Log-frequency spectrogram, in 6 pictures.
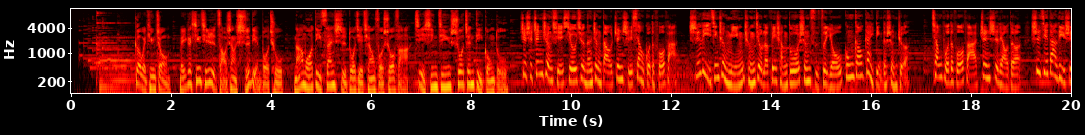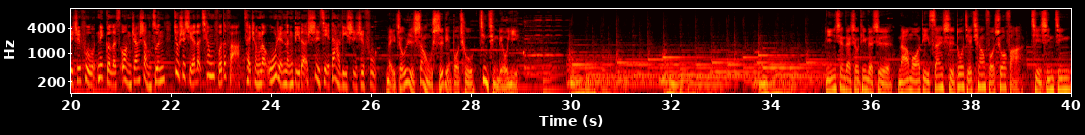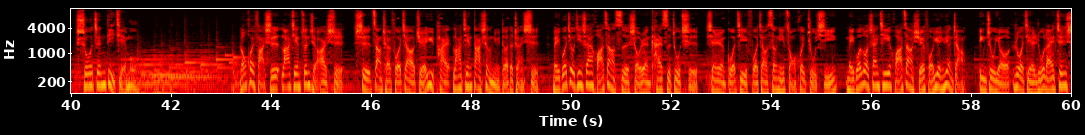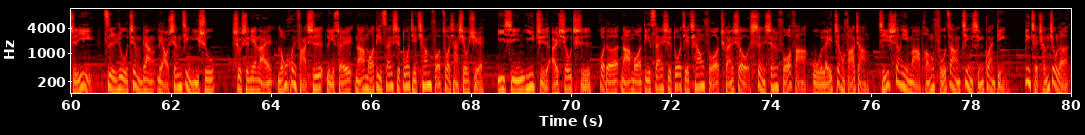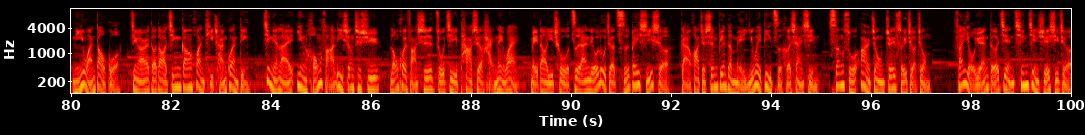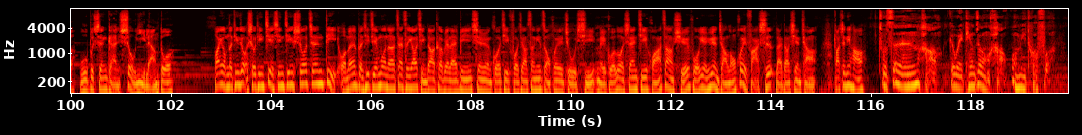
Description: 佛弟子访谈（三十七）浅谈因果的概念与真正的「胜义浴佛法会」现场实况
